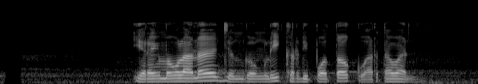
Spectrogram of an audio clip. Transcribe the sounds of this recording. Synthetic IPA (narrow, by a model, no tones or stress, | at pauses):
ʔiɾɛŋmaulanad͡ʒəŋɡɔŋlikərdipɔt̪ɔkuwa̰rt̪awan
